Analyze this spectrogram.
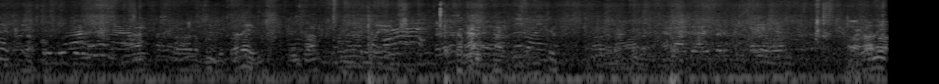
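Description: Young men and women chat and talk over each other close by.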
